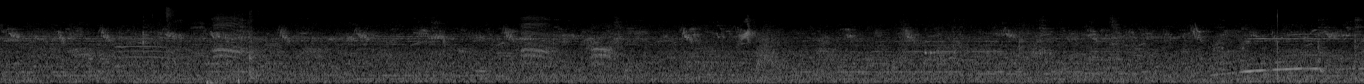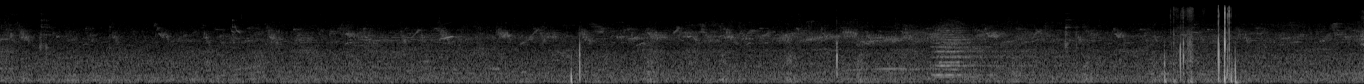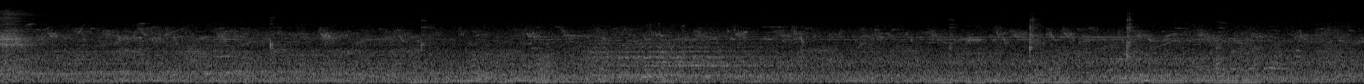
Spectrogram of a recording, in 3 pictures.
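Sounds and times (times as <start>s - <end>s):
steady background noise: 0.0s - 40.9s.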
